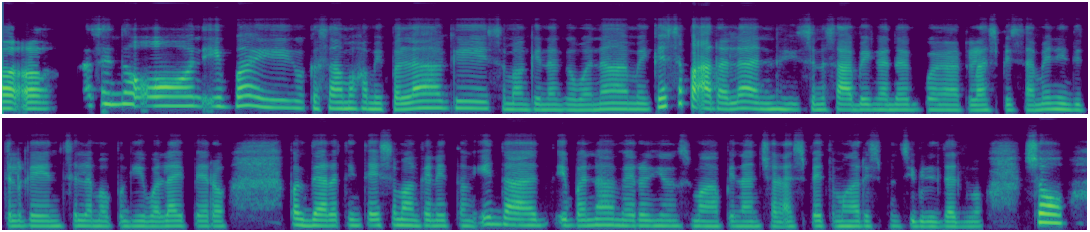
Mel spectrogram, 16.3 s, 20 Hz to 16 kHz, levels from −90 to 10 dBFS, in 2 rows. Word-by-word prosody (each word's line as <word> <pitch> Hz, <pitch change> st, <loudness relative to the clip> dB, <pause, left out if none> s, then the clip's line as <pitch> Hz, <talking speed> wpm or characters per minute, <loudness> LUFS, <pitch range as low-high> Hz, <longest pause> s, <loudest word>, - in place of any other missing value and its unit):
Oo 210 Hz, -1 st, +7 dB, 0.2 s
kasi 345 Hz, +3 st, +1 dB
noon 300 Hz, -4 st, +6 dB
iba 285 Hz, +2 st, +2 dB
eh, 245 Hz, -4 st, -1 dB
magkasama 215 Hz, -1 st, 0 dB
kami 195 Hz, -2 st, 0 dB
palagi 220 Hz, +3 st, +1 dB
sa 190 Hz, -3 st, -8 dB
mga 180 Hz, 0 st, -4 dB
ginagawa 170 Hz, 0 st, -5 dB
namin 190 Hz, 0 st, -1 dB
kahit 275 Hz, +7 st, +3 dB
sa 390 Hz, -, 0 dB
paaralan, 205 Hz, -, +4 dB, 0.2 s
sinasabi 175 Hz, -1 st, -1 dB
nga 175 Hz, -, -2 dB
ng 175 Hz, 0 st, -3 dB
mga 170 Hz, -1 st, -3 dB
classmates 165 Hz, 0 st, -4 dB
namin 185 Hz, +3 st, -1 dB
hindi 170 Hz, -2 st, -6 dB
talaga 170 Hz, 0 st, -4 dB
yan 165 Hz, 0 st, -2 dB
sila 170 Hz, -1 st, -4 dB
mapaghiwalay. 160 Hz, 0 st, -3 dB
Pero 165 Hz, -1 st, -3 dB, 0.5 s
'pag 195 Hz, -3 st, +1 dB
darating 180 Hz, +1 st, 0 dB
tayo 185 Hz, 0 st, 0 dB
sa 195 Hz, -, -4 dB
mga 185 Hz, -1 st, +1 dB
ganitong 175 Hz, -1 st, -5 dB
edad, 205 Hz, -4 st, +2 dB, 0.2 s
iba 180 Hz, -1 st, -2 dB
na. 195 Hz, 0 st, -1 dB
Meron 175 Hz, 0 st, -2 dB
yung 170 Hz, -1 st, -6 dB
sa 170 Hz, -, -13 dB
mga 160 Hz, -, -1 dB
pinansiyal 155 Hz, 0 st, -4 dB
aspeto, 165 Hz, +1 st, -5 dB
mga 160 Hz, 0 st, -2 dB
responsibilidad 155 Hz, -2 st, -5 dB
mo. 150 Hz, +1 st, -8 dB, 0.3 s
So 275 Hz, -3 st, +9 dB
180 Hz, 170 wpm, -22 LUFS, 165-210 Hz, 0.5 s, So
